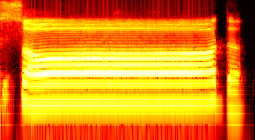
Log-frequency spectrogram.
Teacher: 3 আলিফ টান দিয়ে পড়তে হবে।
